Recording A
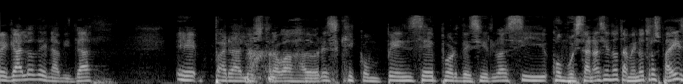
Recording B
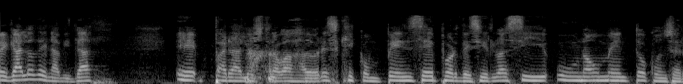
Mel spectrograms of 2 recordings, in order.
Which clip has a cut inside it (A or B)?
A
